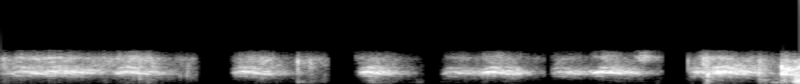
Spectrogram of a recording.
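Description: Crows cawing nonstop, one call after another about every half second. They are "going nuts": agitated alarm calling because a dog has just killed one of their kind.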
